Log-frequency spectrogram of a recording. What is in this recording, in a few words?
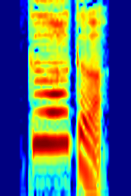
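"gege", Chinese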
